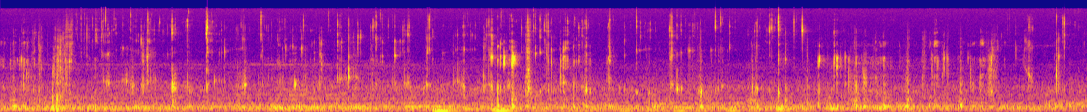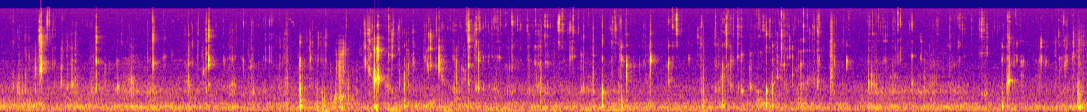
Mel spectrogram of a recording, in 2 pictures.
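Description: Close-miked chewing of firm, jelly-like white pearls, seaweed-based bubble-tea pearls, with many small sharp wet clicks from the mouth, a few louder ones.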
